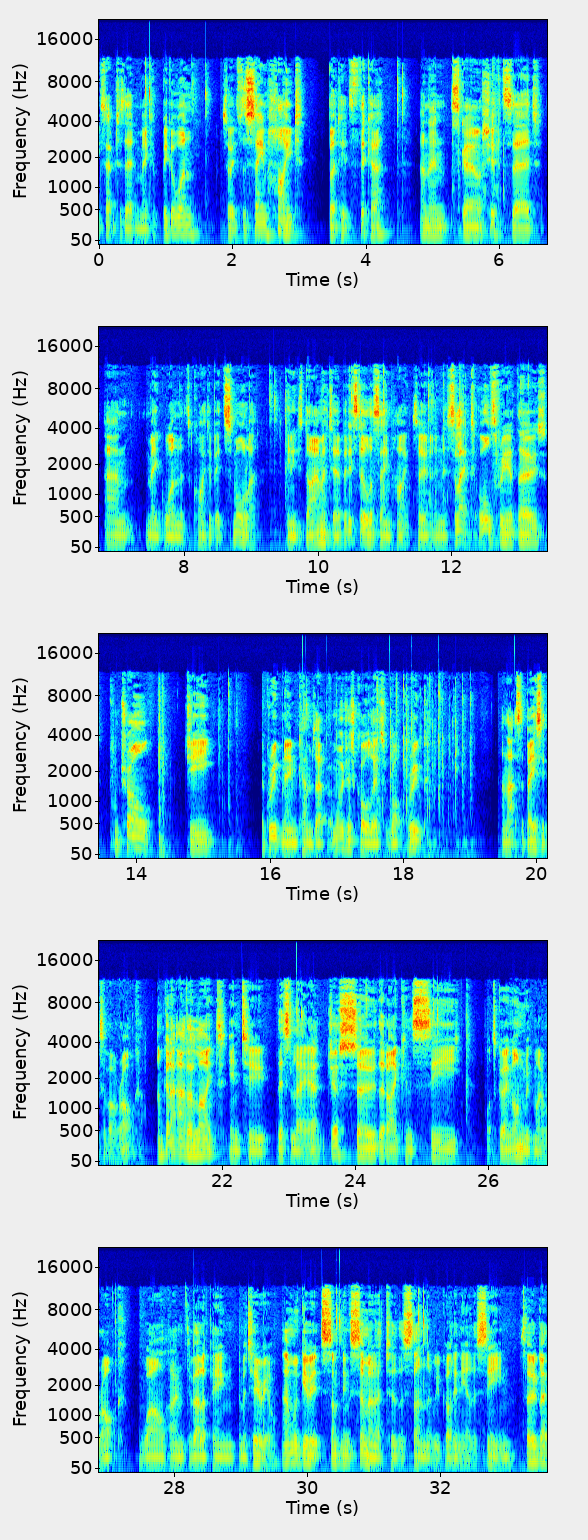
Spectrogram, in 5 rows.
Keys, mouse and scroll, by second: 0.9 click, 4.6 right click, 5.4 s, 6.0 shift+z, 9.3 click, 9.7 middle click, 11.4 click, 11.7 shift+right click, 14.4 ctrl+g, 16.5 click, 17.6-18.9 typing, 19.4 middle click, 21.3 shift+a, 22.8 g, 23.2 click, 24.1 r, 25.2 click, 25.9 middle click, 28.2 g, 28.9 click, 29.6 KP_Enter, 30.6 click, 33.1-33.5 scroll up 1, 33.5 right click.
